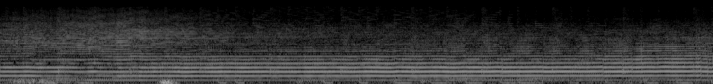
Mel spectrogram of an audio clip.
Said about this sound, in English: I had to use that stupid little two-stroke motor too. It, that it, sounds like a bee.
